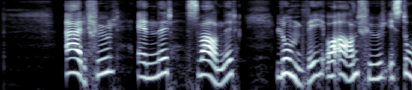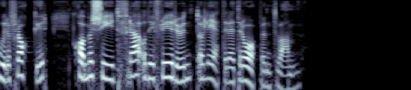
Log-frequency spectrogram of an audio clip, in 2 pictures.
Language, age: Norwegian, 50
